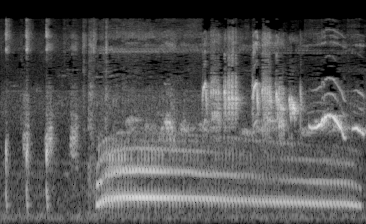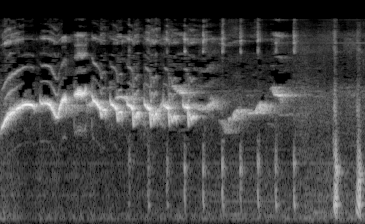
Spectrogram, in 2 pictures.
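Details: Hwamei, a songbird from China, singing: a loud, sustained nasal note with layered tones, then a bright warbling run of quick whistled notes wavering up and down, with scattered sharp clicks.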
